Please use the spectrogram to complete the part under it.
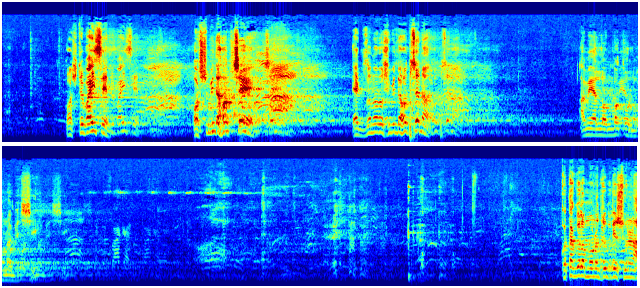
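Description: A man preaches loudly and with animation through a microphone, his voice echoing over a loudspeaker.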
